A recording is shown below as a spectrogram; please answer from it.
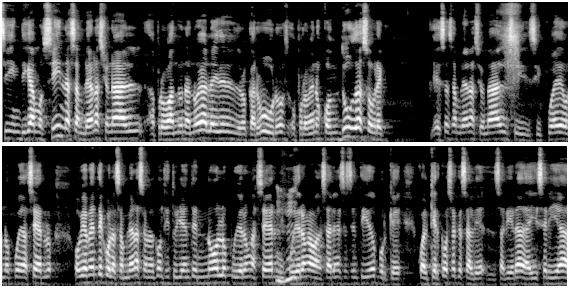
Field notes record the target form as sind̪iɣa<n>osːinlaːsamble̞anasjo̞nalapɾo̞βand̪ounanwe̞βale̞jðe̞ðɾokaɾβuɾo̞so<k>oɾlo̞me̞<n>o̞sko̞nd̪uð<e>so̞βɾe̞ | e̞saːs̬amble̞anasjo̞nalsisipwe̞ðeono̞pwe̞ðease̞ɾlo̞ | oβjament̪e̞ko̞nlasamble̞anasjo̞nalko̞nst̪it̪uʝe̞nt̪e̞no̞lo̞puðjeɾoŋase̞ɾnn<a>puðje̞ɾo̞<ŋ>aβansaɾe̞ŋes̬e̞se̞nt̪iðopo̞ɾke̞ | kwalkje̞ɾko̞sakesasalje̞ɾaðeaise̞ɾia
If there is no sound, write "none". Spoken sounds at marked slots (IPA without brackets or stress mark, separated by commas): m, p, n, a, i, ŋ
